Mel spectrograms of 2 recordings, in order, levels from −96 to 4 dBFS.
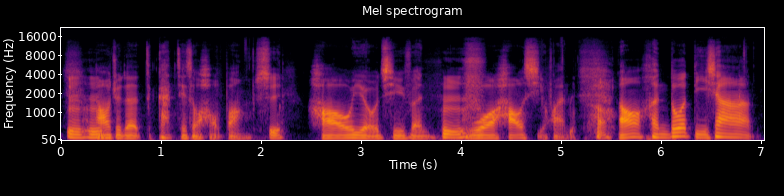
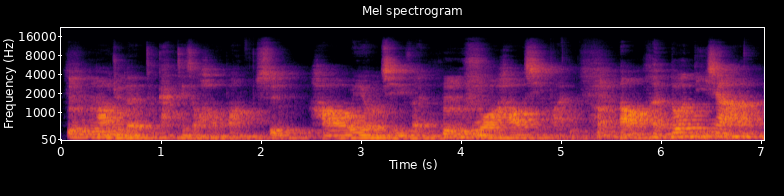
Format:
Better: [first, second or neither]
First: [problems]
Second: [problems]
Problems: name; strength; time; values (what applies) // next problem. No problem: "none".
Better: first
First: none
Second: off-mic speech; far // room echo; noticeable; dies away in 1.2 s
